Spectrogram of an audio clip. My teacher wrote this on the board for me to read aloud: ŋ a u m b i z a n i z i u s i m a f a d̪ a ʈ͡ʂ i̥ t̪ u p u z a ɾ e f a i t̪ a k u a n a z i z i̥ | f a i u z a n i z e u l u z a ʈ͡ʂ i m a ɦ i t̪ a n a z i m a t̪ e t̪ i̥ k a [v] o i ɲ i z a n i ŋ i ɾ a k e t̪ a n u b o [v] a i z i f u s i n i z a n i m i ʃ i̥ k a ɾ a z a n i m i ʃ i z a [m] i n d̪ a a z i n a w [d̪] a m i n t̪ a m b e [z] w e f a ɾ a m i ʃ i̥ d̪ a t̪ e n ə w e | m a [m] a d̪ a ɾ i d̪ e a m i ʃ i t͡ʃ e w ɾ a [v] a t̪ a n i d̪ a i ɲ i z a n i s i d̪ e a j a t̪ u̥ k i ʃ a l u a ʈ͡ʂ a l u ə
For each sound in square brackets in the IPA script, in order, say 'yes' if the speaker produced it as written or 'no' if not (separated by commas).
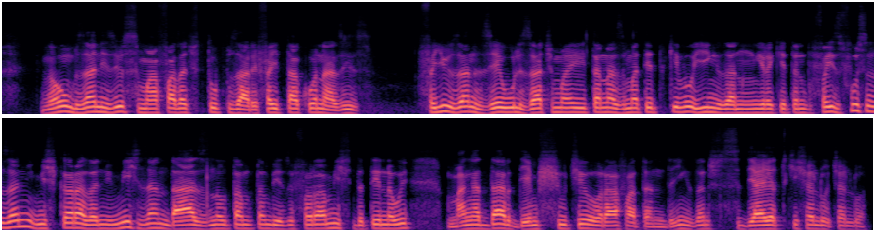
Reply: yes, no, no, no, yes, no, no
